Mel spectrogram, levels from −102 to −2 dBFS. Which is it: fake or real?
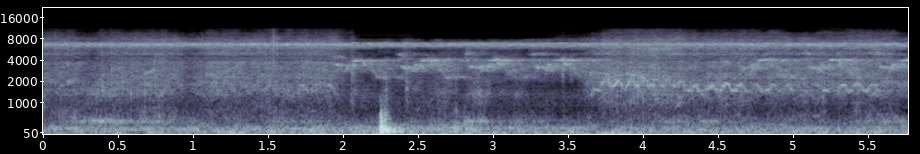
fake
